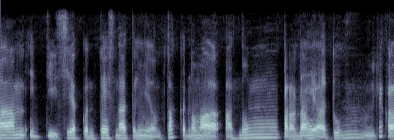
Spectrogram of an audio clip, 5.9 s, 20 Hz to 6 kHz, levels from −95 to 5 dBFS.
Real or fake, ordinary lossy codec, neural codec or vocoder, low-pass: fake; none; codec, 44.1 kHz, 2.6 kbps, SNAC; 5.4 kHz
